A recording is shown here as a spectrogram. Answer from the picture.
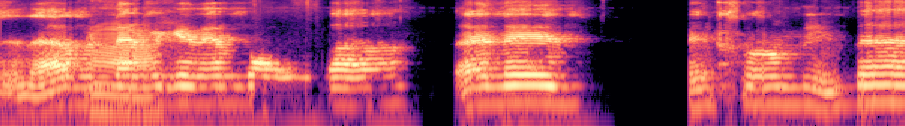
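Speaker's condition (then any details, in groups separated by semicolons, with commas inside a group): ALS; very aggressive fast-progressing form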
